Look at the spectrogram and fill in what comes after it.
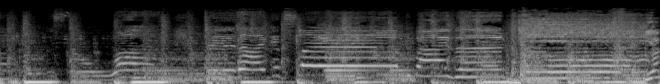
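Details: A song plays throughout, with a voice carrying the melody over guitar and a thumping bass beat. No animal can be heard.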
